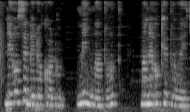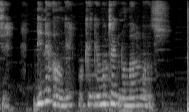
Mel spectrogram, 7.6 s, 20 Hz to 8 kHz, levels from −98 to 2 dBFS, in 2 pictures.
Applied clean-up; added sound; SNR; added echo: neural separator model SepFormer DNS4.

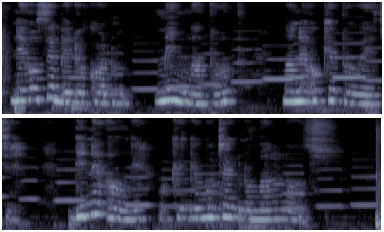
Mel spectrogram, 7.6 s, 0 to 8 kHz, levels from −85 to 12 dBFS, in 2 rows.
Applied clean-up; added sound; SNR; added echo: none; Wind instrument, woodwind instrument; 16 dB; reverberation time 0.2 s.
